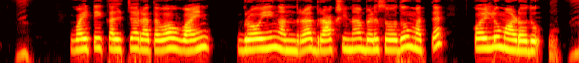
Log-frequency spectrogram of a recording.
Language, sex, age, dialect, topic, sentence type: Kannada, female, 18-24, Central, agriculture, statement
